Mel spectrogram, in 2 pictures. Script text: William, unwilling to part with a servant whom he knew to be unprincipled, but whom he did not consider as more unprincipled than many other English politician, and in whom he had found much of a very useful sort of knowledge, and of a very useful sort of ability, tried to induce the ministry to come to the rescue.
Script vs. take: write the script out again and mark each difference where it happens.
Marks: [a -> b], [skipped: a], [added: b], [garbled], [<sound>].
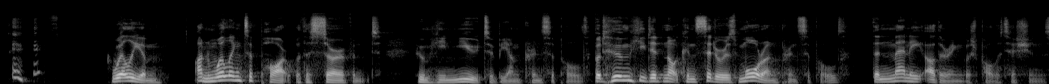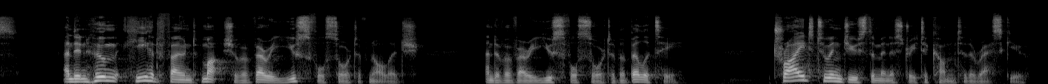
[laugh] William, unwilling to part with a servant whom he knew to be unprincipled, but whom he did not consider as more unprincipled than many other English [politician, -> politicians] and in whom he had found much of a very useful sort of knowledge, and of a very useful sort of ability, tried to induce the ministry to come to the rescue.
